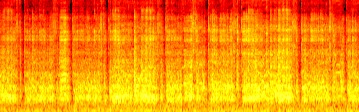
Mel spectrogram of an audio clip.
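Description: A Silhouette print-and-cut machine works its auto blade with a continuous whirring, buzzing motor broken by quick repeated clicks and brief pauses, close and steady.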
